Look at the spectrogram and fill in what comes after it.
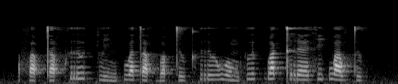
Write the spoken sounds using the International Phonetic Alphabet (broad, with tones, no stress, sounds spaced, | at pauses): f a˨˩ p̚ t a˨˩ p̚ k r ɯː˥˩ t̚ k l i˩˦ n p u˧ a̯ t a˨˩ p̚ b a˨˩ p̚ t ɯː˩˦ kʰ r ɯː˦˥ w o˨˩ m k l ɯ˦˥ k̚ b a˥˩ k̚ t r ɛː˧ s i˦˥ ʔ w a˧ w t ɯ˨˩ k̚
